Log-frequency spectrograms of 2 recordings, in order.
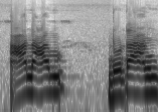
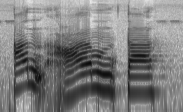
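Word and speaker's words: أنعمت: সিরাত সিরাতাল্লাজিনা আনআম অনেকে আন আমটা আইন বলে ফেলি অনেকে আন আম হামজাও বলে ফেলি এটা দুইটা একটাও নাই আন আম আবার আনে আমও বলে আনে আমে বলা যাবে না আন আমতা আন আমতা আমতা আলাইহিম আলাইহিম হবে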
